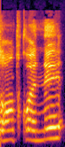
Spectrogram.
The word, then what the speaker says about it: entraîner: So the first one is nous allons nous entraîner à. nous allons nous Antoine, Okay, remember en is en. Entraîner through the nose, not en.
